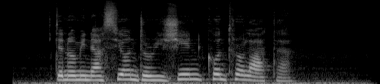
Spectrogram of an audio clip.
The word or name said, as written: Denominazione d Origine Controllata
